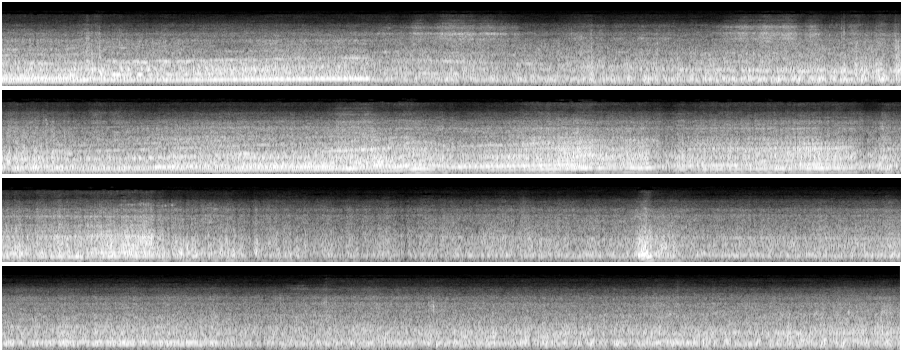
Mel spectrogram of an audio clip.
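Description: Sport motorcycle engine running under way, its pitch rising and falling with the throttle and gear changes through the first half, then lower and steadier. A short sharp click comes about twelve seconds in.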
